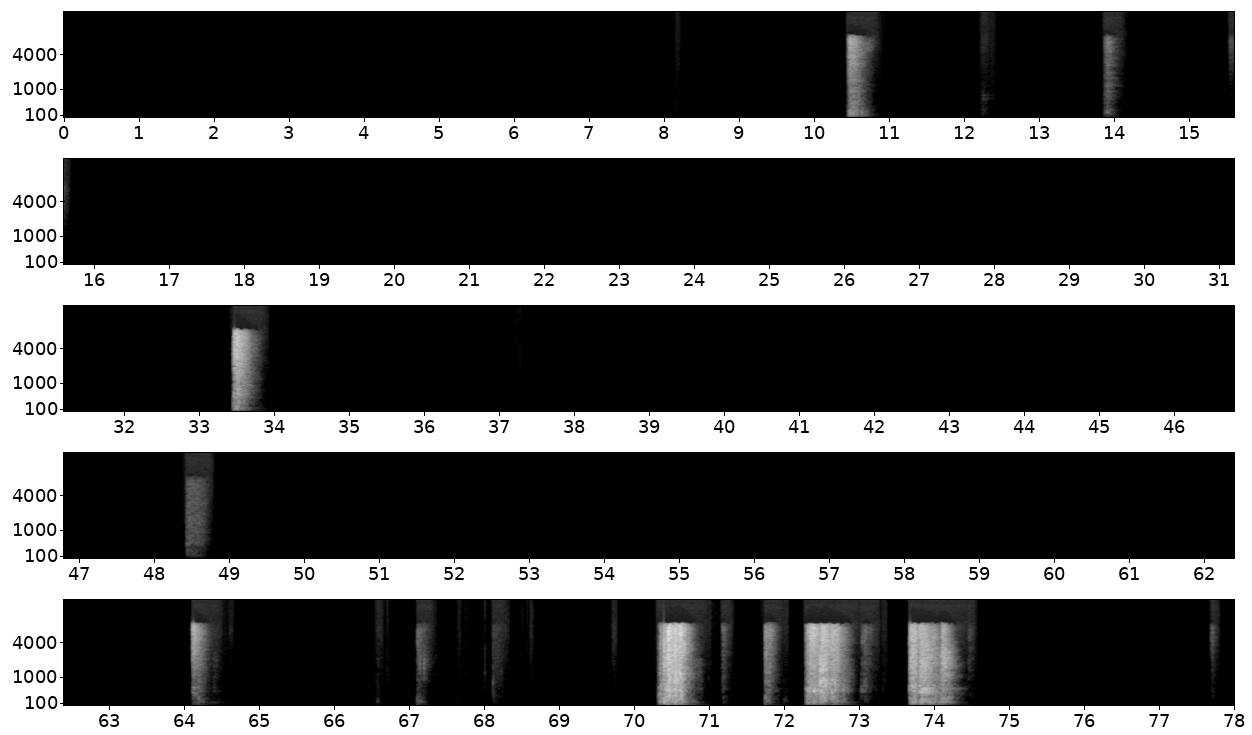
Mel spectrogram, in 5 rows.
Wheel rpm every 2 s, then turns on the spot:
0, 0, 0, 0, 0, 0, 0, 0, 0, 0, 0, 0, 0, 0, 0, 0, 0, 0, 0, 0, 0, 0, 0, 0, 0, 0, 0, 0, 0, 0, 0, 0, 0, 0, 0, 0, 0, 0, 0.
none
